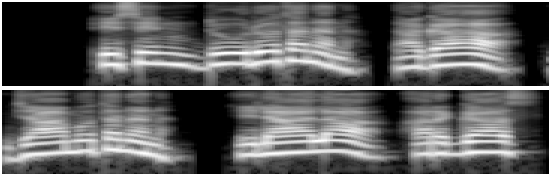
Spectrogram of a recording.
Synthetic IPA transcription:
ʔɪsɪnd̪uːd̪ɔt̪ɐnɐnɐnɐɡɐʔaː | d͡ʒaːmɔt̪ɐnɐnɐ | ʔɪlaːlaːɐɾɡaːs

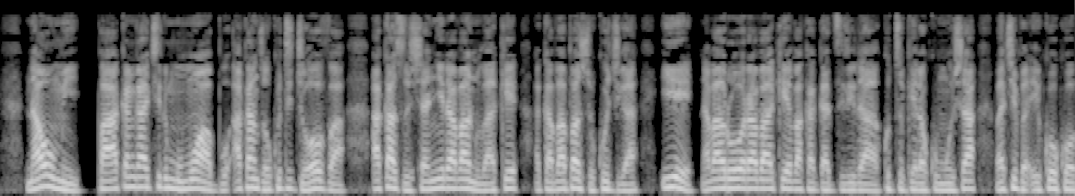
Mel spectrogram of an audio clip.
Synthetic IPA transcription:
naumipaːkaŋɡaːt͡ʃiɾimumo̞ɦabʱuʔakanzwakut̬id͡ʒe̞ɦo̞vʱaːkazo̞ʃaɲiɾaʋan̤uʋake̞akaʋap̬aʐo̞kuːd͡ʒɡa | ije̞naʋaɾo̞ːɾaʋake̞ʋakaɡʱad͡ziɾirakud͡zo̞k̬e̞ɾakumuʃa | ʋat͡ʃib͡vaiko̞ːko̞

